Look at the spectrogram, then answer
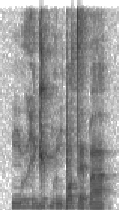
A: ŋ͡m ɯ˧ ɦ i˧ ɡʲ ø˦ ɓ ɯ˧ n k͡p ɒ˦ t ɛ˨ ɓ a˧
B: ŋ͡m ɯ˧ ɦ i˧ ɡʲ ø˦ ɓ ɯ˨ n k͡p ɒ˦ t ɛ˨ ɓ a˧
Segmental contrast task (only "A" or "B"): A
